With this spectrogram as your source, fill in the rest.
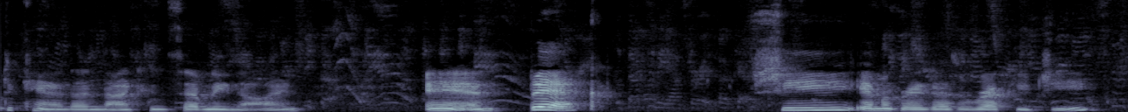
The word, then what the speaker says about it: Bich: Mama Pan, her name looks like it should be pronounced Bich Ha, which is so disrespectful because it's pronounced Bick, and she's a lovely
